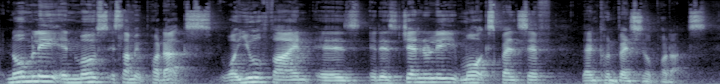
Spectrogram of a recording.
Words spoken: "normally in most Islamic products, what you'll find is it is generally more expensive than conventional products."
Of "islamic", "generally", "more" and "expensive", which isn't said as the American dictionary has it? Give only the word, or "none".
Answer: islamic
